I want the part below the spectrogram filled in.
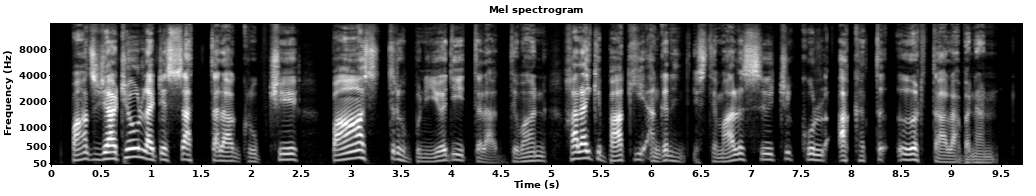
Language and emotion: Kashmiri, neutral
